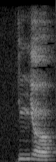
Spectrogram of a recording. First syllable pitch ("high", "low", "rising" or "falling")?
falling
